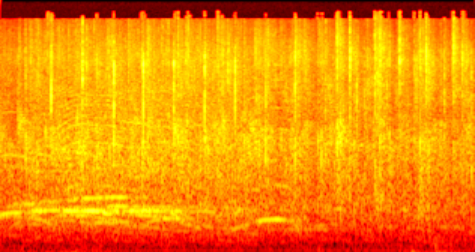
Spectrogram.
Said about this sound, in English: Round of applause out there.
